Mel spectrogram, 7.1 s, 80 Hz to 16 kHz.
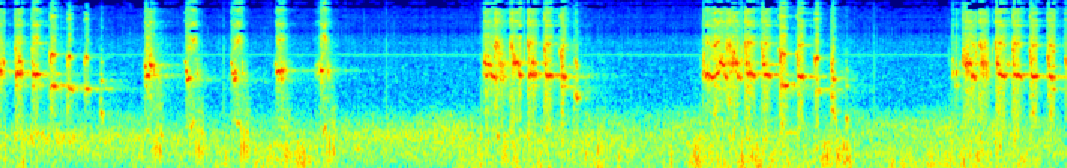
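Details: A female bald eagle at Decorah, perched for a long time on a Y branch around midday on 3 April 2012, calls in high, thin chittering bursts of rapid piping notes, four bouts in seven seconds, over low wind-like rumble.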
